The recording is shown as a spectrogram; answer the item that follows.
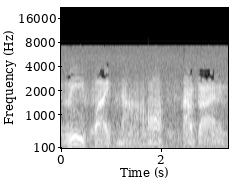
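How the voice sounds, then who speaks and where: Slow gravelly brute. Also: male voice, on the low side, wildly swooping pitch, full character voice. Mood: belligerent. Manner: halting, blunt broken phrases. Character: brutish drunken male still owner, menacing, violent. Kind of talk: radio drama acting. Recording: dull radio recording, crowd behind.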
